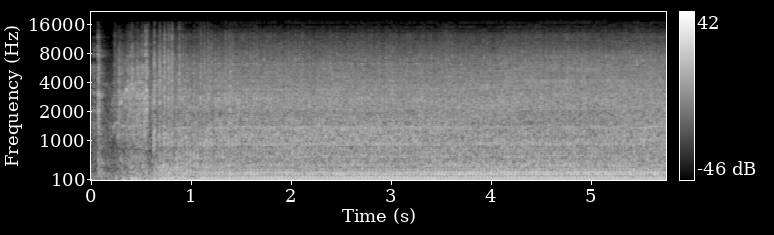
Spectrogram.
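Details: Craftsman 24-inch electric-start snow blower that had sat with gas left in it, after cleaning the clogged carburetor, started without choke: catches within a second and runs steady and even with no stumbling or surging; normal running.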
